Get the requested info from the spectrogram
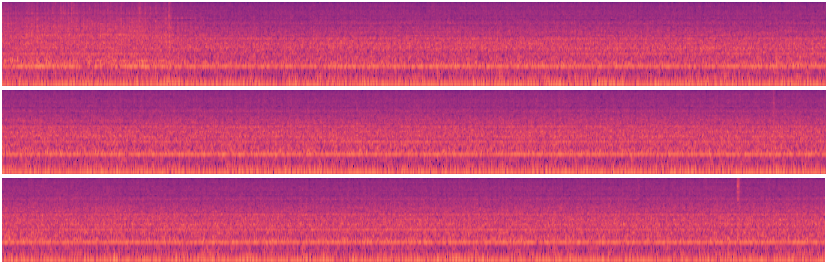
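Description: Wood lathe running at a steady speed, a constant motor hum with the oak handle spinning. A brighter hiss from the hands working at the spinning piece stops about two seconds in.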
